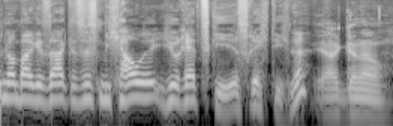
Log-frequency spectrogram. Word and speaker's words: Michał Jurecki: wir nicht genau wussten wie werden denn nur ausgesprochen jurecki jure michael michael dann hast du noch mal gesagt das ist michal jurecki ist richtig na ja genau so ist wird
